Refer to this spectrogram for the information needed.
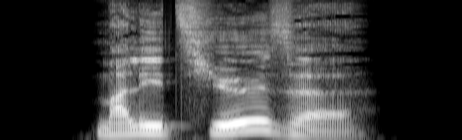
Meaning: inflection of maliziös: 1. strong/mixed nominative/accusative feminine singular 2. strong nominative/accusative plural 3. weak nominative all-gender singular
- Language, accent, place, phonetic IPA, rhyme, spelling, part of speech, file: German, Germany, Berlin, [ˌmaliˈt͡si̯øːzə], -øːzə, maliziöse, adjective, De-maliziöse.ogg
